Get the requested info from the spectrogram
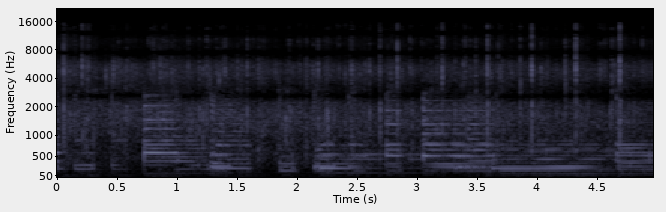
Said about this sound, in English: Stand up on your feet. Yeah, I'll stand for that. Yay, come on, guys, say done. Quick clapping. Come on, keep clapping for God.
